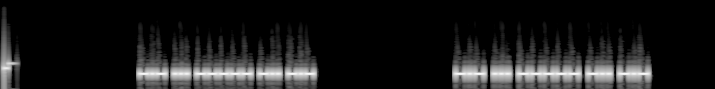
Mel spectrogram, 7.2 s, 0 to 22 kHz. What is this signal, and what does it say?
Morse code, heard as a keyed tone, about 36 wpm, 700 Hz. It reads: KS0DK KS0DK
